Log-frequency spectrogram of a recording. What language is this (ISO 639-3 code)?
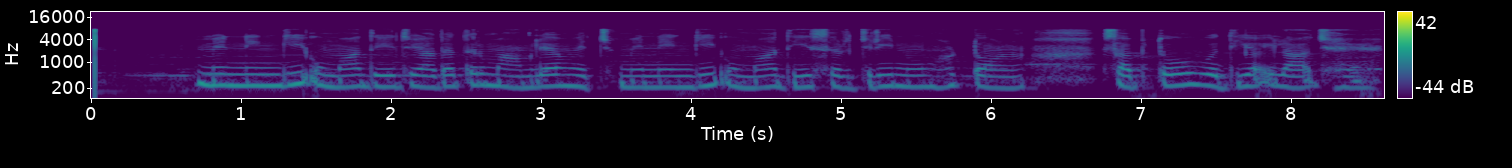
pan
